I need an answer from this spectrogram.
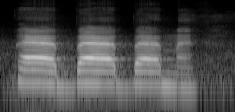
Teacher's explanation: ऊ, ऊ, पै, देखो पै बोलते दोनों होठ मिल रहे हैं ना अपने, ऊपर वाले लिप्स और नीचे वाले लिप्स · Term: ओष्ठ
